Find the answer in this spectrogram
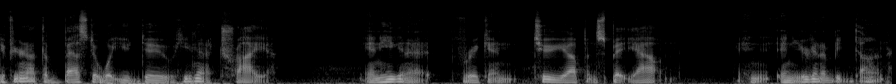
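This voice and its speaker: Lively intonation with vocal fry in an American accent, broken by long, frequent pauses. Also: man, fairly low pitch for a man, moderate pace. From Nebraska, US Midwest. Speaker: college football coach. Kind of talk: casual interview. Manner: energetic.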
